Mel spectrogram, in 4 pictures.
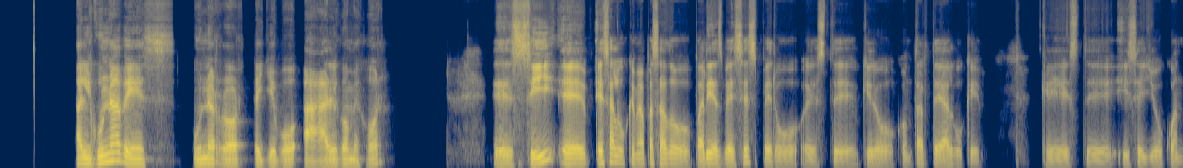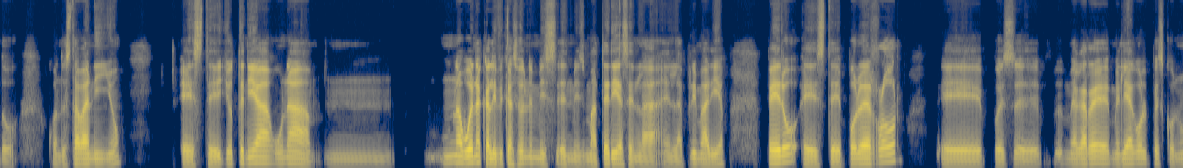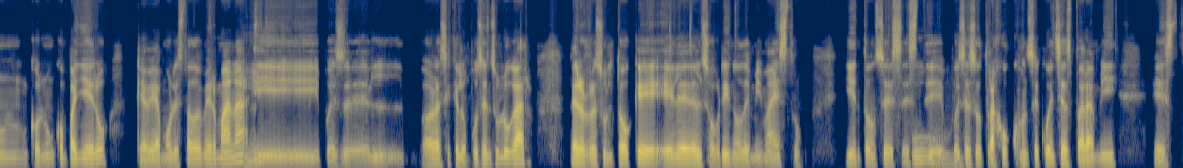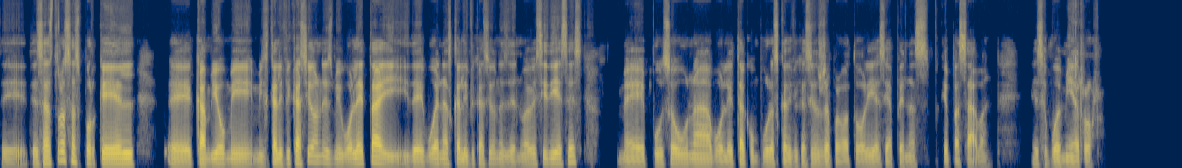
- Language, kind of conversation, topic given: Spanish, podcast, ¿Alguna vez un error te llevó a algo mejor?
- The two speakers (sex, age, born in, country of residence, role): male, 55-59, Mexico, Mexico, host; male, 60-64, Mexico, Mexico, guest
- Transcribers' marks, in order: none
